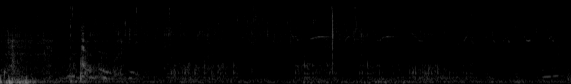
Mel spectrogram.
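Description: A spoon scrapes and stirs food in a metal pan.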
